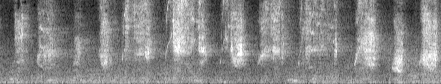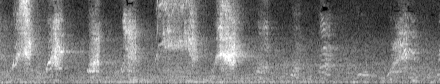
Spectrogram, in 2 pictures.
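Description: Newborn macaque crying: a rapid run of short, shrill, high-pitched squeals, about three a second, easing off briefly near the end before starting again. It is an infant's distress call for its mother.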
